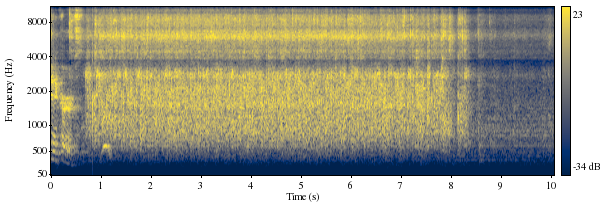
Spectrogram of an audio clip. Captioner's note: applause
